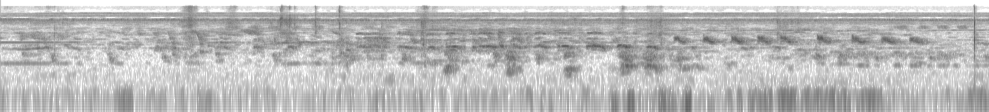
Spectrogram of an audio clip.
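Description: Birds calling: a mix of short chirps and calls, with a quick run of about eight repeated chirps, roughly four a second, near the end.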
